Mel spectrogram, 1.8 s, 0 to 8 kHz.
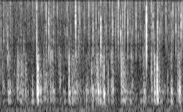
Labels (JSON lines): {"label": "biophony, sea urchins (Echinidae)", "recorder": "SoundTrap 600 or HydroMoth"}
